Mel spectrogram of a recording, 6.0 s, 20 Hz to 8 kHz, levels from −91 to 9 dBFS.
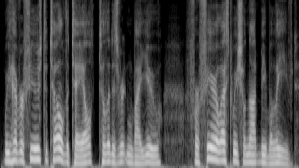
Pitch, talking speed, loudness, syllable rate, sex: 140 Hz, 210 wpm, -16 LUFS, 5.0 syllables/s, male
